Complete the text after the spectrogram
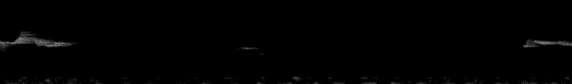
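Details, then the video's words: White-rumped shama (murai batu), a kept songbird set out for pengembunan, a dew-exposure routine meant to steady its temperament and breeding condition. It gives a bright, slurred whistled phrase, then near silence, then another short whistled phrase. "Pengembunan burung murai batu agar stabil emosi dan birahi nya"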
